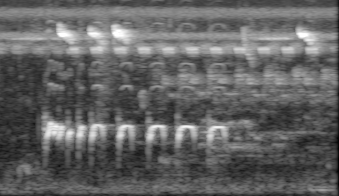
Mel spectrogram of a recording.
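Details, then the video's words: Local wild zebra dove singing to challenge rivals: a clean phrase of about seven spaced, rounded coo notes, steady in pitch, against a backdrop of high chirping from other birds. "Perkutut lokal alam gacor, suara memanggil lawan untuk bunyi"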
